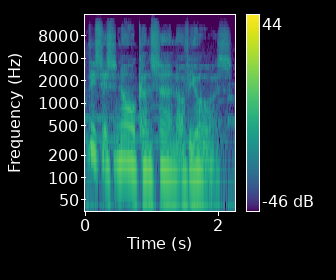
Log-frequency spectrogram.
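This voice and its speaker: A man playing a middle-aged, scheming feudal Japanese lord and stern father in a video game, measured and imperious, with veiled menace. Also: medium pitch, big pitch swings. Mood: curt, imperious. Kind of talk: cinematic video game acting. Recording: music behind the voice. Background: background music.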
